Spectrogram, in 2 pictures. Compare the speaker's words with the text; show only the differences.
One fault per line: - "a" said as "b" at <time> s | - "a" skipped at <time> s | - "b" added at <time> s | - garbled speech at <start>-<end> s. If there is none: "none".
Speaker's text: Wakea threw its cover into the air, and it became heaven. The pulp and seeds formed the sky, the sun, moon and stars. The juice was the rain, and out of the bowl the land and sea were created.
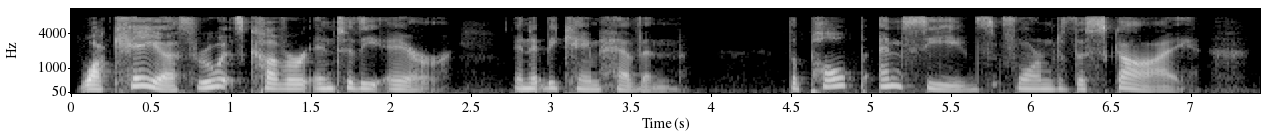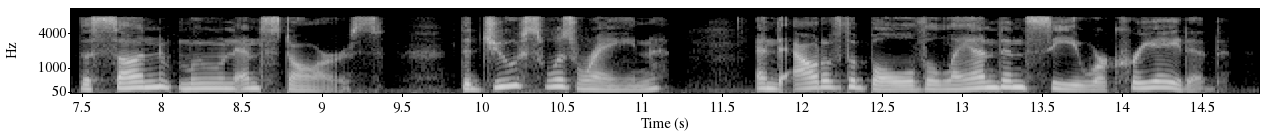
- "the" skipped at 10.6 s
